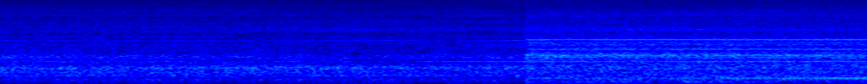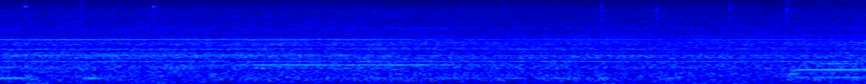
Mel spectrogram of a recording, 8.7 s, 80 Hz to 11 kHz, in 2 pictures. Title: ELEGOO Neptune 4 Pro 3D Printer , scratching plate and weird noise, printing issues and more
